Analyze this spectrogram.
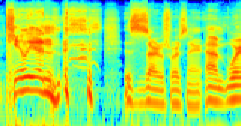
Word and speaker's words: Cillian: Where like the opening scene of is it Cillian Murphy? Is that how you say it? He's like, I'm not Irish. Cillian.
